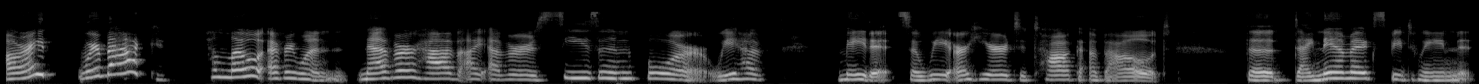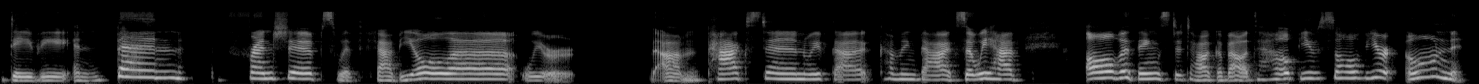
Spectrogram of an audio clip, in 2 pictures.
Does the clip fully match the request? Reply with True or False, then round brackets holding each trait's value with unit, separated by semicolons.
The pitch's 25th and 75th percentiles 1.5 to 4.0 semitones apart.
False (4.7 semitones)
